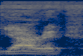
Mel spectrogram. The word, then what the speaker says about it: Jared: Actually, it's pronounced Yared, but Jared.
